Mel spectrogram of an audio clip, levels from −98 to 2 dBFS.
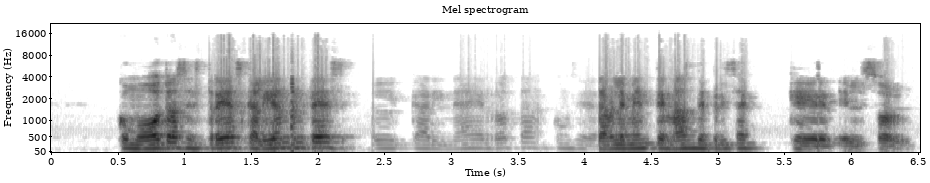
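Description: At 1.79 s, just after "otras estrellas", the speech stutters. This is repeated frames: a block of about 105 ms of compressed audio plays twice, which fits four codec frames being sent again. The decoder replays the same slice, so the sound jumps back and repeats itself. The clip gains about 105 ms.

From 2.42 s to 4.12 s, ending just before "más deprisa", the level falls by about 29 dB. The speech becomes a faint trace. The likely cause is one channel inverted. With one side's polarity reversed, the centred speech cancels when the channels are summed. Only the small difference between them remains.

At 5.74 s, right after "más deprisa", a shorter stutter occurs. Again it is repeated frames. About 52 ms replays once, consistent with two frames. It adds 52 ms.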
